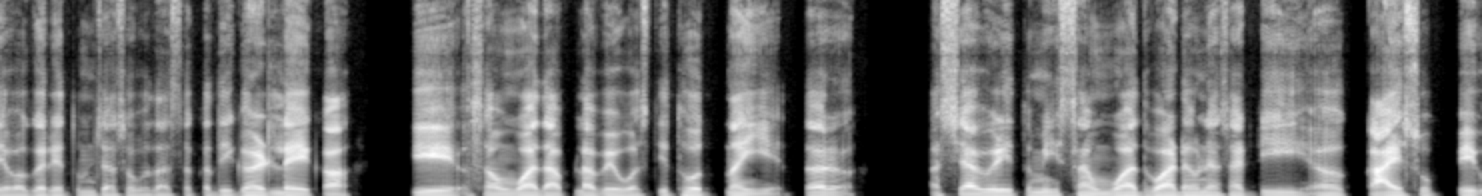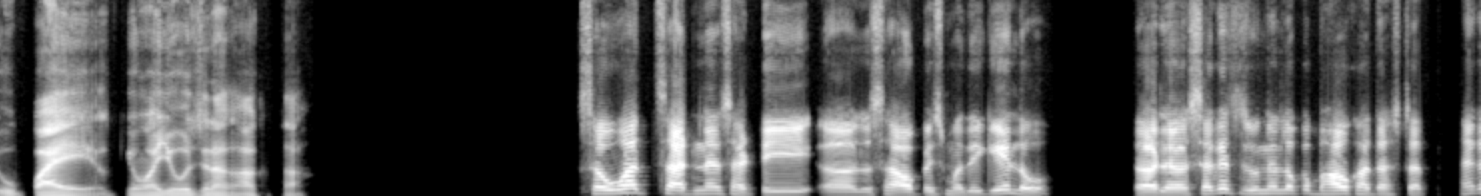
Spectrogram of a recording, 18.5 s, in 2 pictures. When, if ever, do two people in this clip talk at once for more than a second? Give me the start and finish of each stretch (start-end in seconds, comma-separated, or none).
none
